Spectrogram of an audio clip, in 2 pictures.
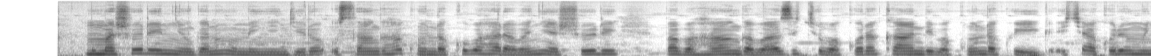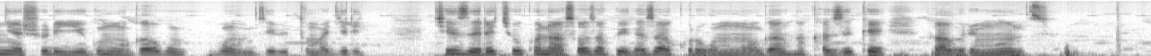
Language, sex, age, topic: Kinyarwanda, female, 25-35, education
